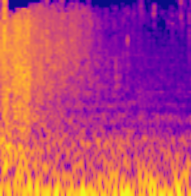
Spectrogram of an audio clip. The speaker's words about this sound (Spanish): El Big Bang es la gran explosión, la teoría de la ciencia que explica el origen del universo.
